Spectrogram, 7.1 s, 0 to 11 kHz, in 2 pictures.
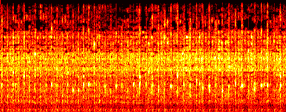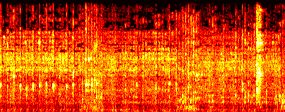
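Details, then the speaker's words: Finished 1975 Harley-Davidson XLH Ironhead Sportster after rebuild, basically stock, real road test ride with gas tank fitted, camera clipped to rider: even, loping twin-cylinder beat pulling cleanly, no knocks or misses; runs great. "But this is done, and it looks good, sounds good, runs great. Very happy with it."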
